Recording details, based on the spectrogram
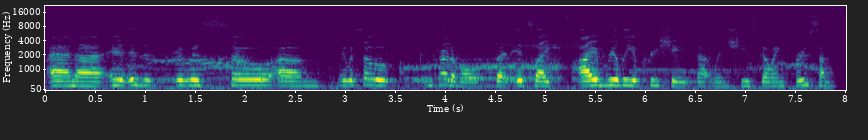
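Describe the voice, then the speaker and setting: A woman sharing personal experiences casually, in an earnest, halting, emotional way, on a live stream. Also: a little high, steady tone, lo-fi sound. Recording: noisy live stream, clicks, roosters.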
